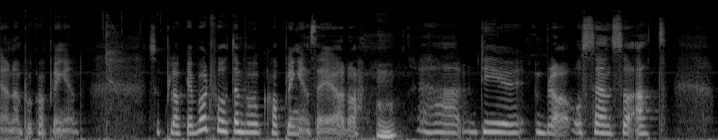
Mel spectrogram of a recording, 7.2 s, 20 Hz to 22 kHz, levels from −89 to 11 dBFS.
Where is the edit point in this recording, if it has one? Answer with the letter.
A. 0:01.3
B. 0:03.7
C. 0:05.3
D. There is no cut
C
